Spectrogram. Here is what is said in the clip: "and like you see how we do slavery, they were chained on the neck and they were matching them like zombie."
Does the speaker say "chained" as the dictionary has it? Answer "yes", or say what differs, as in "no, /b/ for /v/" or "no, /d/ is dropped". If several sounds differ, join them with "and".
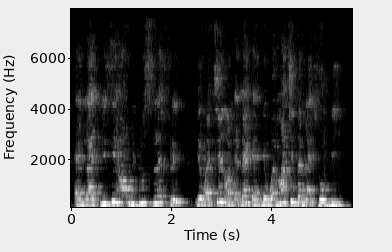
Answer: no, /d/ is dropped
